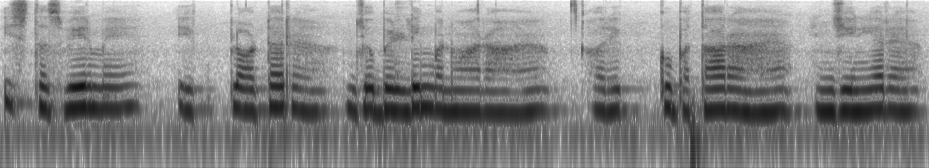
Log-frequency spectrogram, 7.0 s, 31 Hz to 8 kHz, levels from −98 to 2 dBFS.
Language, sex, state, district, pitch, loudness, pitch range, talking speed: Hindi, female, Uttar Pradesh, Shamli, 210 Hz, -17 LUFS, 205-225 Hz, 165 wpm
